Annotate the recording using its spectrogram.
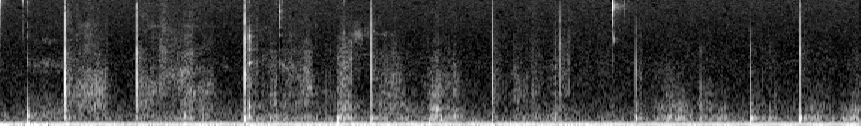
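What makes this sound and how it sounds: Long nails tap and trace the glossy paper cover of a paperback copy of *Homo Deus*, held upright as a solid block of paper. The result is quiet, sharp, bright ticks mixed with soft, whispery scratching. A steady low hum runs underneath throughout.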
